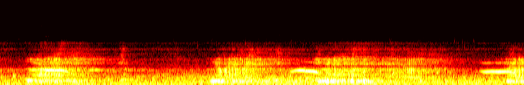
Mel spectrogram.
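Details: Humpback whale song sample: low moaning tones with a sliding whistle-like upsweep, phrases returning about every four seconds over a steady underwater rumble.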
